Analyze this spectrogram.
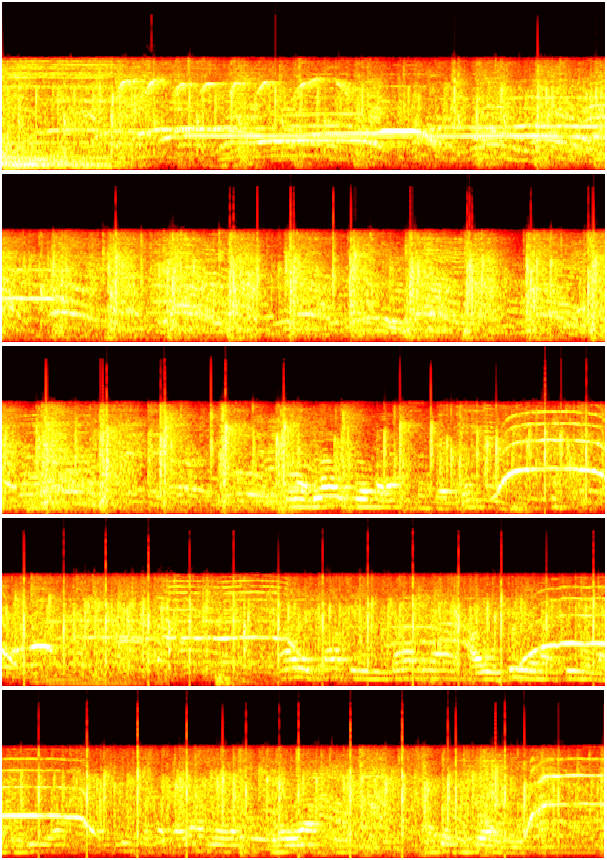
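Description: An audience cheers and whistles.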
